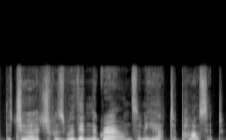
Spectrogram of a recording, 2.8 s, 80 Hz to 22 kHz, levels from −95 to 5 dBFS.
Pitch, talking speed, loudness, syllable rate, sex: 100 Hz, 255 wpm, -21 LUFS, 4.9 syllables/s, male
